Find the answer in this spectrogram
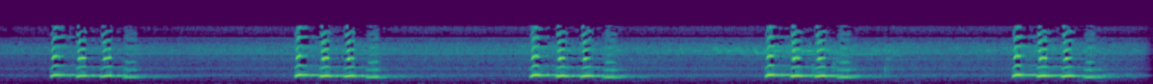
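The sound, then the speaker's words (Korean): A bird, field-recorded out in nature, calls five times, each a quick four-note whistled phrase, repeated at an even pace with short silent gaps between, clear and fairly loud with no voices. “소리를 한번 들어볼까요? 제가 녹음했어요. 현장에서 예, 예. 자연 속에서 예. 채집한 소리인데요.”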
